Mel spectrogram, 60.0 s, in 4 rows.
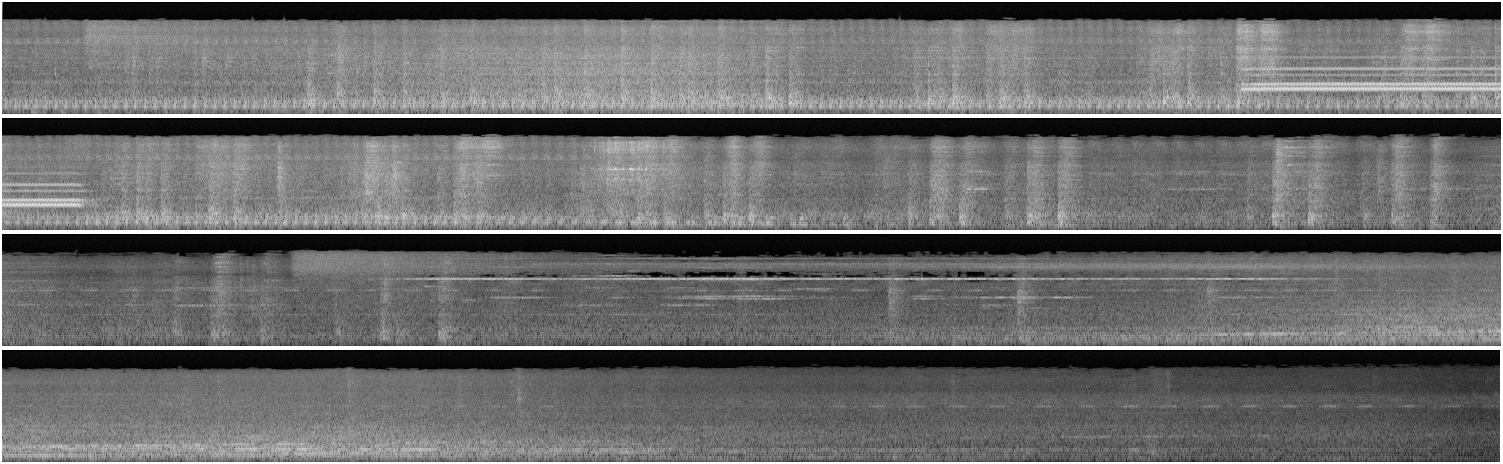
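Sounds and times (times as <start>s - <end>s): train wheels clicking over rails: 0.1s - 34.8s.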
